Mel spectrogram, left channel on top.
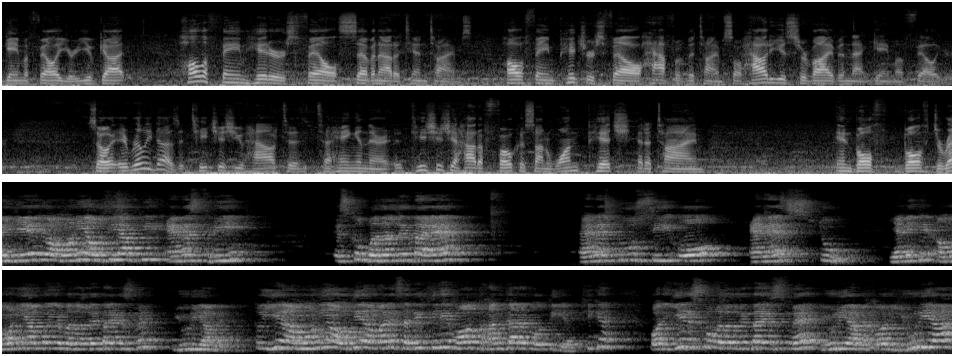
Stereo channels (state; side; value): different; both; correlation 0.00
